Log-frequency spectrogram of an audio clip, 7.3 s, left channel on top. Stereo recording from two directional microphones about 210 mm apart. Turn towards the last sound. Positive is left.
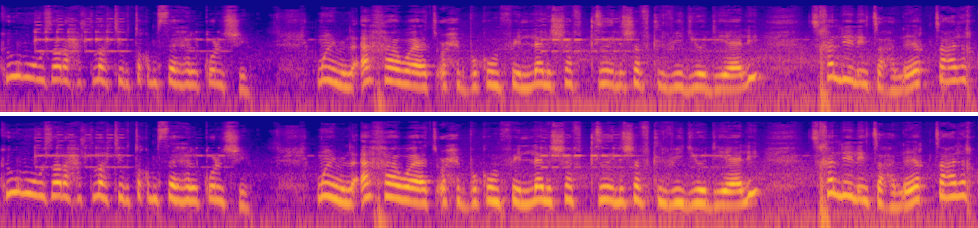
turn(degrees=-25)  # may be behind; listen again after turning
